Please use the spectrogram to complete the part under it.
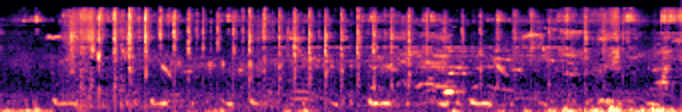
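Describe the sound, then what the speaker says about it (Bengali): Pigeon cooing in a repeated low, rhythmic series of soft coos, faint and close, with clicking noises and some quiet voices in the background. "প্রচন্ড অ্যাগ্রেসিভ পায়রাটার চোখটা দেখুন আপনারা।"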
